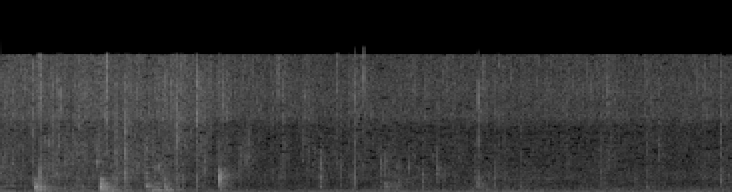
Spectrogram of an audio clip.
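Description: Whole spices, sliced garlic and ginger sizzling in hot oil in a non-stick kadai. A wooden spatula stirs them, knocking against the pan about four times in the first second and a half, then the sizzle goes on steadily.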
